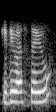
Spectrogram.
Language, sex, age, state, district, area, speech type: Marathi, female, 18-30, Maharashtra, Wardha, rural, conversation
